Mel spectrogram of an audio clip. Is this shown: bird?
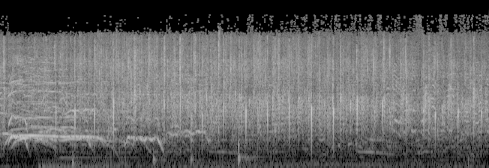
no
